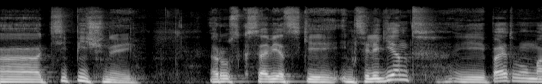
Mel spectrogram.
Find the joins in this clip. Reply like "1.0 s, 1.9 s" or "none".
none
